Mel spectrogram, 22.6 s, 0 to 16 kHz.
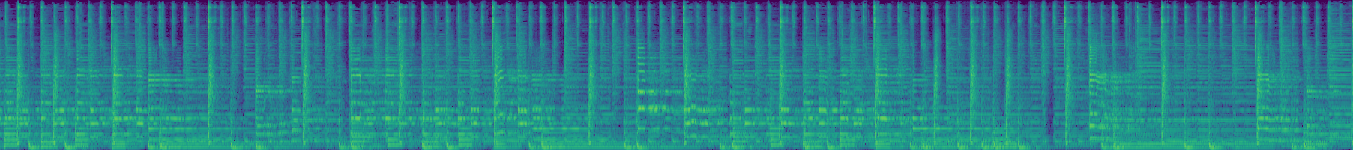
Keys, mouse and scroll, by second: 4.6 ctrl+u, 5.0 click, 9.5 space, 10.5 ctrl+r, 11.7 click, 14.1 ctrl+r, 14.8 click, 18.1 F3, 18.4 F2, 18.6-22.5 drag.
